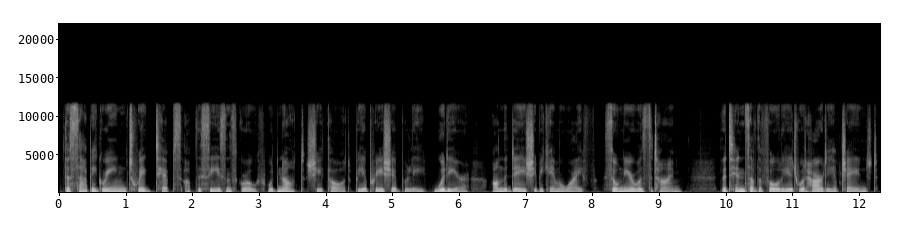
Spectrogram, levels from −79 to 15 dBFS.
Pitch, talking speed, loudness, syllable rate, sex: 180 Hz, 180 wpm, -19 LUFS, 4.6 syllables/s, female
